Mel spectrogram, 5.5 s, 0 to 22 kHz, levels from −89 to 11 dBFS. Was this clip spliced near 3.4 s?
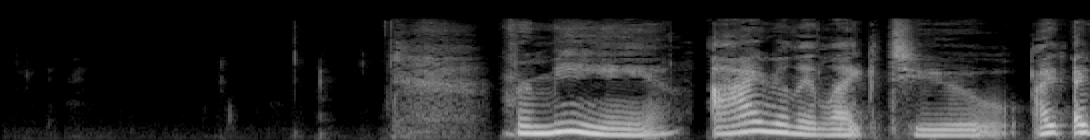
yes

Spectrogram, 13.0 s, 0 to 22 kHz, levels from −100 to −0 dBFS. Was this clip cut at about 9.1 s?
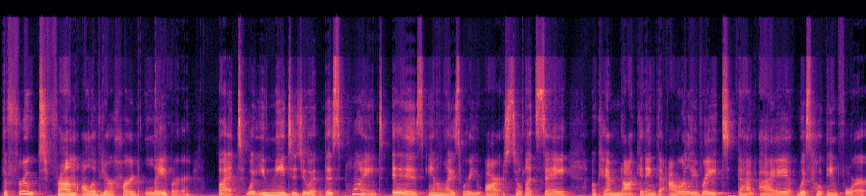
yes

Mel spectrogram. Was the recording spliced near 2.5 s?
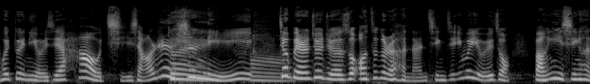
yes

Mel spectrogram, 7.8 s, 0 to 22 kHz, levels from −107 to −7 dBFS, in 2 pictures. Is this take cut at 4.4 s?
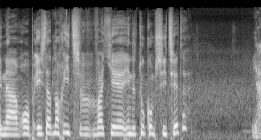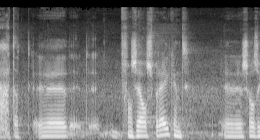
yes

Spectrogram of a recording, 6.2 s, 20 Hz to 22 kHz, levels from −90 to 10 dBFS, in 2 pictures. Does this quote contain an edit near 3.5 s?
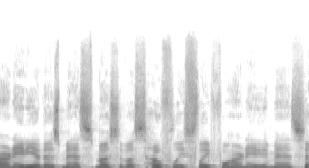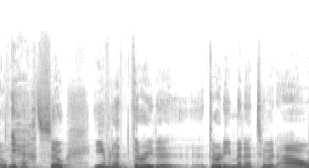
yes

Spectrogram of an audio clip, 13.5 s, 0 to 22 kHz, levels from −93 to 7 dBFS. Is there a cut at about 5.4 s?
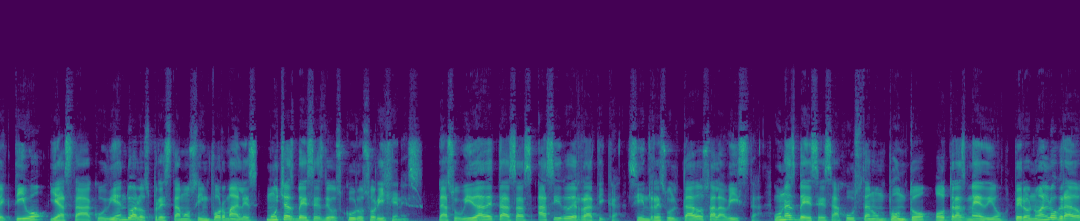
yes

